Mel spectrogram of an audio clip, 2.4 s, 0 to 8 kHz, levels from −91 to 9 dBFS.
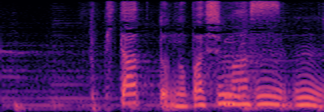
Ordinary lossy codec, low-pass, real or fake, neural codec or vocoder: none; none; real; none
